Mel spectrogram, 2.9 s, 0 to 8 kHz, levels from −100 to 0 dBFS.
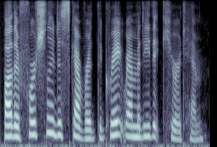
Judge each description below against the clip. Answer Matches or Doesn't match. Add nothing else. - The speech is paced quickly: Doesn't match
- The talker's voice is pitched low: Doesn't match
